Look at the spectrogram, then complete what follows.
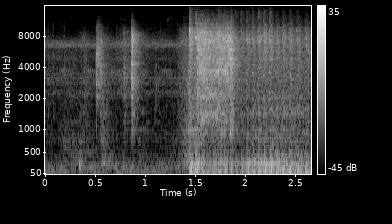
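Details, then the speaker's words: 2016 TAO pit bike found seized, kick-started on old fuel after carburetor tapping: catches about half a second with ragged burst after kicks, then fades; sputtering start, owners suspect out of gas, water in cylinder, or flooding. "Oh, it's might be out of gas already. That's a pretty small bowl. It's getting easier and easier to kick."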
